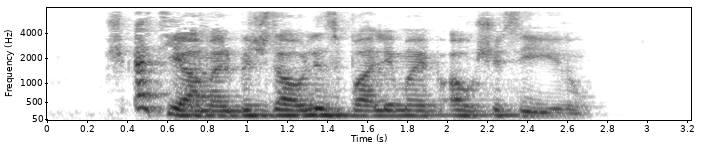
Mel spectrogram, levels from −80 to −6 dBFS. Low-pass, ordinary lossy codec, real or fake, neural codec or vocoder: 7.2 kHz; AAC, 48 kbps; real; none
